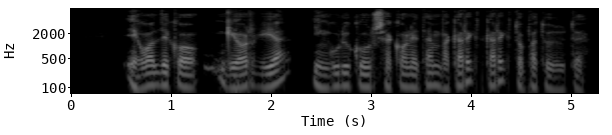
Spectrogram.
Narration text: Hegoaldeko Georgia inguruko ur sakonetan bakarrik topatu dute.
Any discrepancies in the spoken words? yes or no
yes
